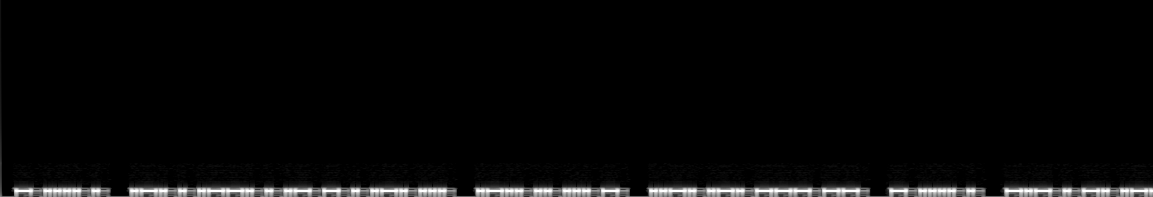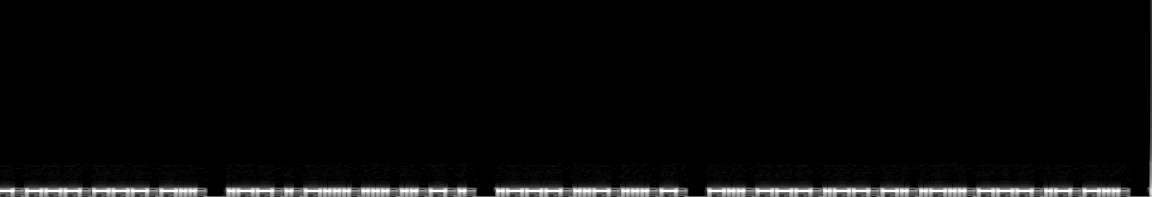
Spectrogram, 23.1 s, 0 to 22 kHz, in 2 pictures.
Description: Morse code, heard as a keyed tone, about 25 wpm, 750 Hz. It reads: THE REPEATERS LIST FROM THE KENWOOD WEBSITE JUST DOWNLOAD
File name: Archive / 25 WPM / 25WPM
